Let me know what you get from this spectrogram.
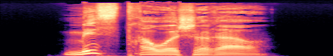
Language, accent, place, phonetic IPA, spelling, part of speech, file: German, Germany, Berlin, [ˈmɪstʁaʊ̯ɪʃəʁɐ], misstrauischerer, adjective, De-misstrauischerer.ogg
- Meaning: inflection of misstrauisch: 1. strong/mixed nominative masculine singular comparative degree 2. strong genitive/dative feminine singular comparative degree 3. strong genitive plural comparative degree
